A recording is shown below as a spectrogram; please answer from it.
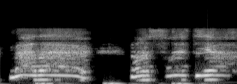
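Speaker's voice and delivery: very high, drawn-out cries; anguished wail. Acted. Thunderstorm in tears calling for mother and aunt, high wail. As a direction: wail for lost family. Lands in tears, calls lost family.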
